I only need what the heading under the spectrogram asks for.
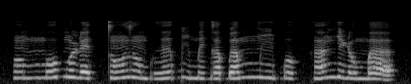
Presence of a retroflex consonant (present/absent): present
